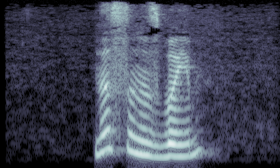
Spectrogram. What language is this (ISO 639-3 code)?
tur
